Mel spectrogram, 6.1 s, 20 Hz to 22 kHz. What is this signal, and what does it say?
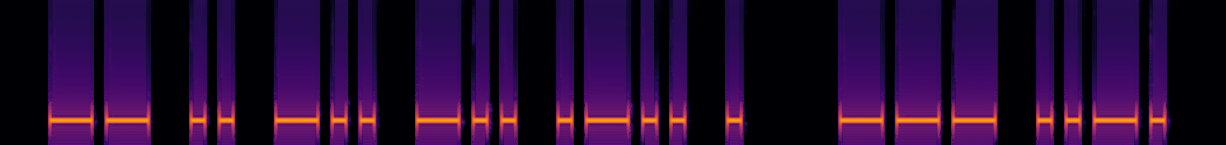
Morse code, heard as a keyed tone, about 17 wpm, 700 Hz. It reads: MIDDLE OF
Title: Speed-Racing - Sets of 4 Words 17wpm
